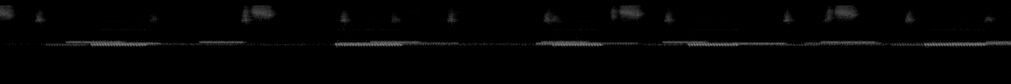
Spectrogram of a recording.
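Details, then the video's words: Crickets chirping in grass on a warm summer night in Bulgaria, captured with a surround microphone. Steady high trills come in bursts of about a second, separated by short pauses, with several insects overlapping. Occasional brief, higher clicks sound above them. "Cricket Sounds - Crickets Chirping at Night"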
